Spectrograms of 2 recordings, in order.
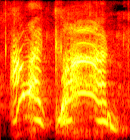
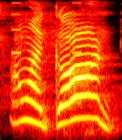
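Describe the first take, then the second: First: Put-on high pleading little-kid whine; high, louder childish whine; whiny little kid. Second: Said in the usual way. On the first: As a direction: beg like a tiny child.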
